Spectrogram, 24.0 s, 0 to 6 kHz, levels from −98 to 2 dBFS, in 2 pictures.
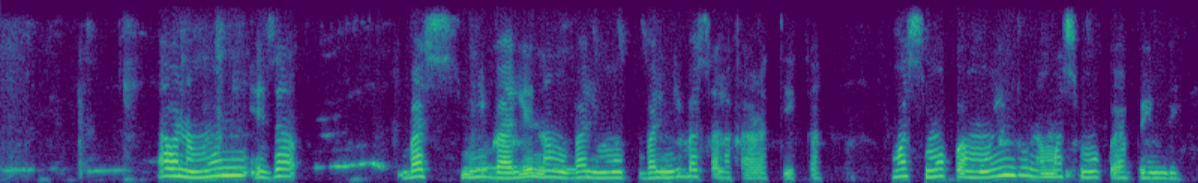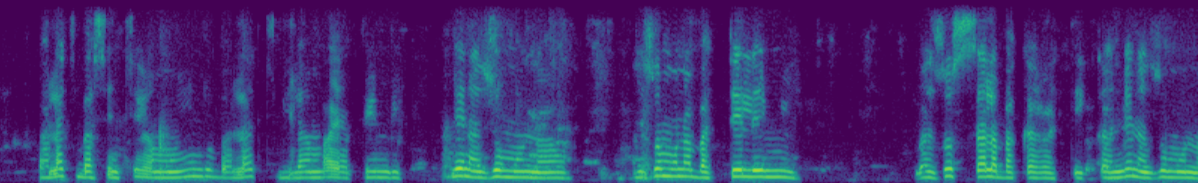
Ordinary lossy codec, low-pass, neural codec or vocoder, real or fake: Opus, 32 kbps; 5.4 kHz; none; real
